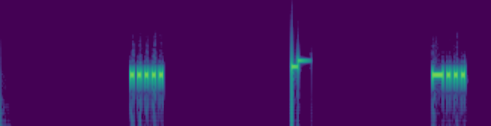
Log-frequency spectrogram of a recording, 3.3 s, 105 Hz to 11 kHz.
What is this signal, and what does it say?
Morse code, heard as a keyed tone, about 48 wpm, 700 Hz. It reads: 5 B
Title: Single Character (Letter:Number:Punctuation:Prosign) 50wpm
